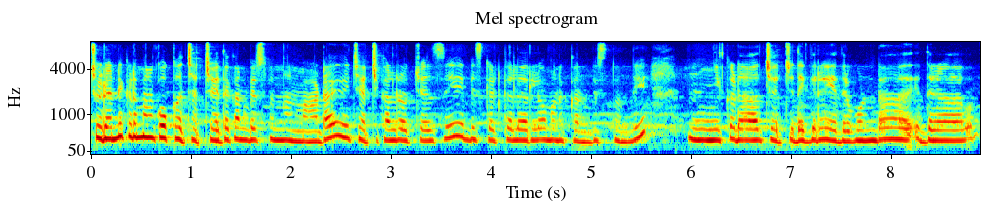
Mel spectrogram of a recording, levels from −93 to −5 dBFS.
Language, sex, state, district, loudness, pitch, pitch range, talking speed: Telugu, female, Andhra Pradesh, Chittoor, -18 LUFS, 265 Hz, 255-285 Hz, 150 wpm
